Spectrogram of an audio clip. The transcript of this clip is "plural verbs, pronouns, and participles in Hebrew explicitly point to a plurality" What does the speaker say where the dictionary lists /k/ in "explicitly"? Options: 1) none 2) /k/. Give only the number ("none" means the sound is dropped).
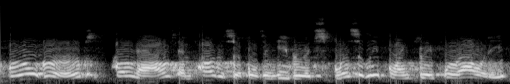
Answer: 2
